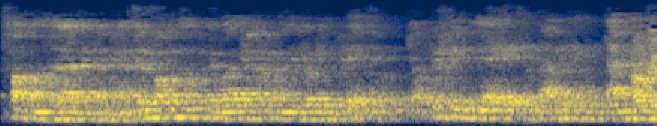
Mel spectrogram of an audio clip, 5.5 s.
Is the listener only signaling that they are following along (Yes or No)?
No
